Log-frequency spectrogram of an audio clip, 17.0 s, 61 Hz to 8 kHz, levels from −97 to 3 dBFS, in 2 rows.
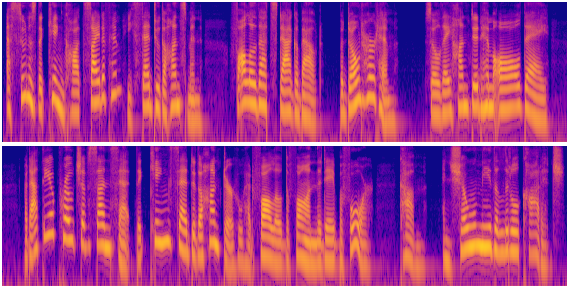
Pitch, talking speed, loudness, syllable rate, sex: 185 Hz, 195 wpm, -20 LUFS, 4.8 syllables/s, female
